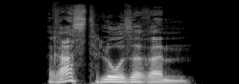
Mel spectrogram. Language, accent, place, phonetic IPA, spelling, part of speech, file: German, Germany, Berlin, [ˈʁastˌloːzəʁəm], rastloserem, adjective, De-rastloserem.ogg
- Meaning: strong dative masculine/neuter singular comparative degree of rastlos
